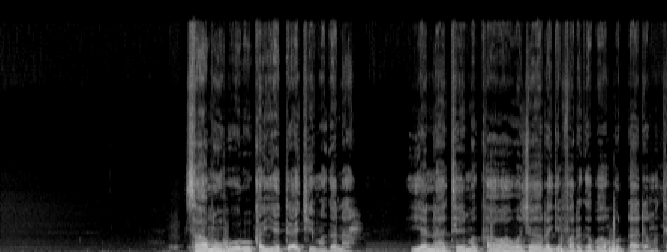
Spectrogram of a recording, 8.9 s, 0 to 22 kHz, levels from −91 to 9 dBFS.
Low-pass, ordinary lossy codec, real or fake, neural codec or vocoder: none; none; fake; vocoder, 48 kHz, 128 mel bands, Vocos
